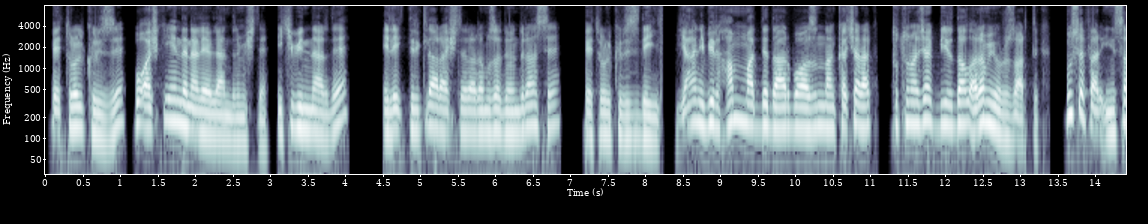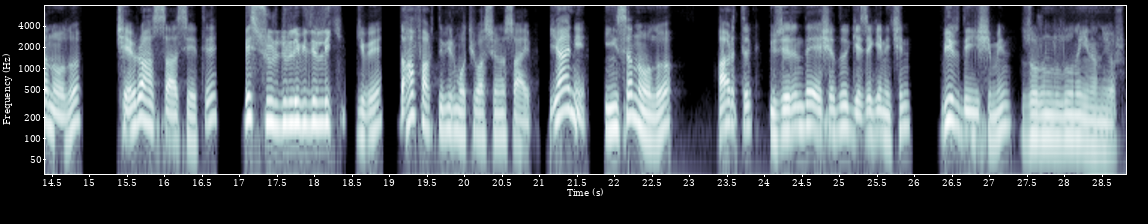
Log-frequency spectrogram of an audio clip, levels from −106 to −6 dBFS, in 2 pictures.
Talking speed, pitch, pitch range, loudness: 100 wpm, 135 Hz, 115-160 Hz, -17 LUFS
